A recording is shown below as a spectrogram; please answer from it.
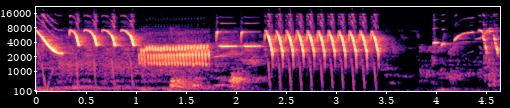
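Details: Canary song recorded as a tutor for birds: falling slurred notes, a low buzzy roll, a fast series of repeated notes about ten per second, brief silence, then rising whistles.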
